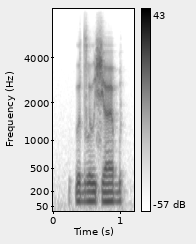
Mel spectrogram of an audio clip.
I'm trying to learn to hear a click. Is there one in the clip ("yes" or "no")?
no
